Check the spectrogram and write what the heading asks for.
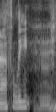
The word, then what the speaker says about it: athlete: Um, which is probably why I was an excellent athlete. Did I just have a third syllable in that word? I said athlete. Well, it's it's a little bit fancier that way, I think, because it was a it was a private school.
